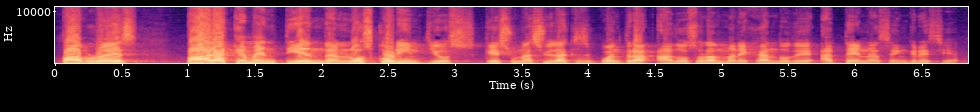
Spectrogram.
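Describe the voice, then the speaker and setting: A man preaching to a live congregation in a church, his pitched notably high. He tells stories with energy and keeps tossing questions out to the listeners so they answer back. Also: moderate pace. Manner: lively storytelling, calls out questions to the congregation. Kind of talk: sermon.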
